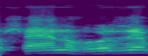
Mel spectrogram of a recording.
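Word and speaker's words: San Jose: उच्चारण क्या होना चाहिए आपके यहां सन जोश लिखा जाता है उसको सन होजे बोलते हैं उसमें तो वी आर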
